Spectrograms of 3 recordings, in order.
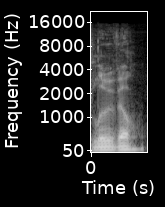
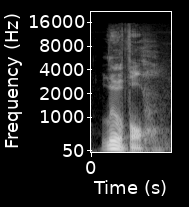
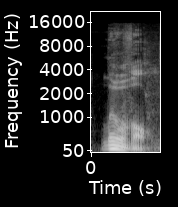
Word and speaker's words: Louisville: You don't pronounce it as Louisville. It's Louisville. Louisville.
